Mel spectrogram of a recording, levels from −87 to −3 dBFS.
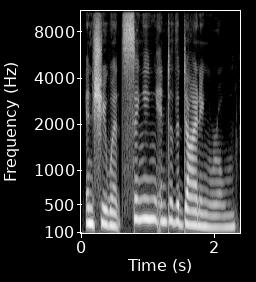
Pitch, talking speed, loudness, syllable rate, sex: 215 Hz, 200 wpm, -15 LUFS, 4.9 syllables/s, female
